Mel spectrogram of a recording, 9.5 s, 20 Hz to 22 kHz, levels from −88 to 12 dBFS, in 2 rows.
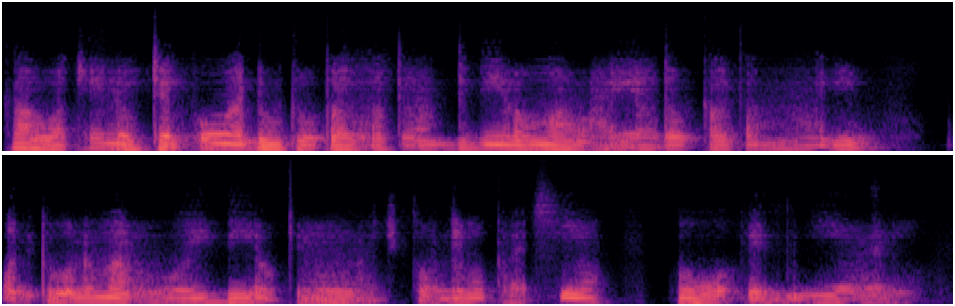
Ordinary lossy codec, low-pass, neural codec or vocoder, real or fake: none; 19.8 kHz; codec, 44.1 kHz, 0.9 kbps, DAC; fake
